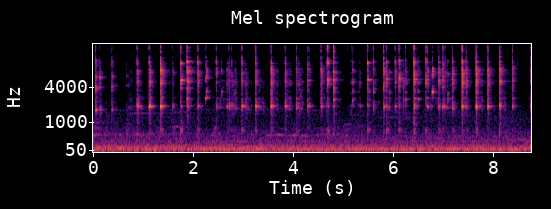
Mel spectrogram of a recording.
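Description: A spoon scrapes and clinks against a jar and bowl while queso is scooped out at a camp cooking setup, a run of quick, sharp metallic taps repeating steadily at close range.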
